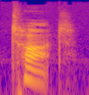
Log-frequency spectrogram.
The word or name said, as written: taught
